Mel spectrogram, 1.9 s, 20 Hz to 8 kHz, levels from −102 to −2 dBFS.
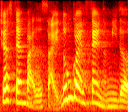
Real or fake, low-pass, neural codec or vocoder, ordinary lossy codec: real; none; none; none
